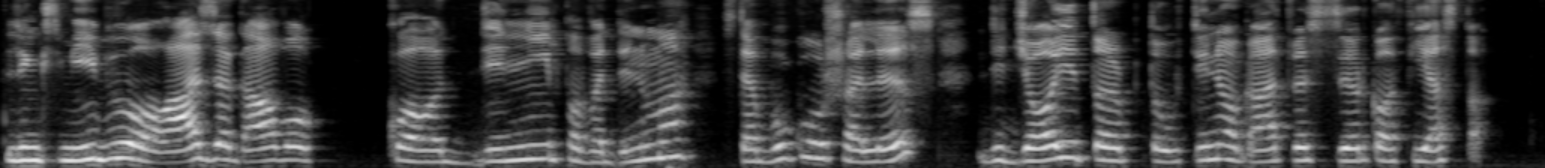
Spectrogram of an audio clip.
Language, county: Lithuanian, Klaipėda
